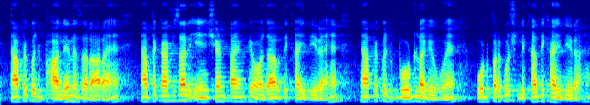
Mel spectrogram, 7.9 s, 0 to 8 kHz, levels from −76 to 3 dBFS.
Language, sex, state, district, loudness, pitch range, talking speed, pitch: Hindi, male, Andhra Pradesh, Guntur, -21 LUFS, 110-135 Hz, 235 wpm, 120 Hz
